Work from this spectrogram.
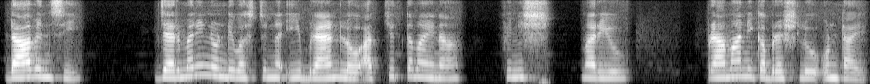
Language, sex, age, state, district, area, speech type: Telugu, female, 18-30, Telangana, Kamareddy, urban, spontaneous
